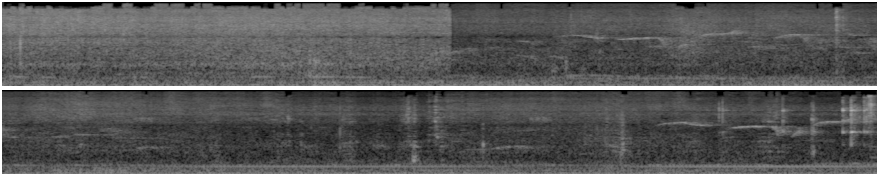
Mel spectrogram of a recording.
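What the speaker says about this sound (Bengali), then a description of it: "এবার জল দিয়ে দেবো" Water is poured into a sizzling vegetable curry in a pan. A loud, bright sizzle cuts off abruptly into a quieter simmering hiss, while birds chirp faintly in the background.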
